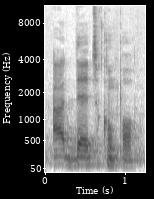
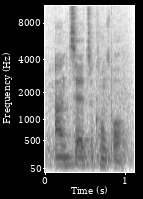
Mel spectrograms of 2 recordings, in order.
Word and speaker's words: Antetokounmpo: The Nigerian way, you gotta say it with a D, so it's Antetokounmpo. But in the Greek way, you say it with an NT, like Antetokounmpo.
